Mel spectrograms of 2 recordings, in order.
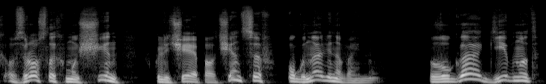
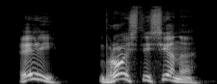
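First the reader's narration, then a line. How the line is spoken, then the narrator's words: Shouting. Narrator (Russian): крикнул я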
